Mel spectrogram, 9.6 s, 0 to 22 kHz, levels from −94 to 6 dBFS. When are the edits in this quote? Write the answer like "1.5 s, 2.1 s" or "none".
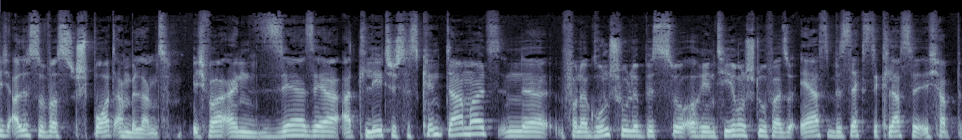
none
